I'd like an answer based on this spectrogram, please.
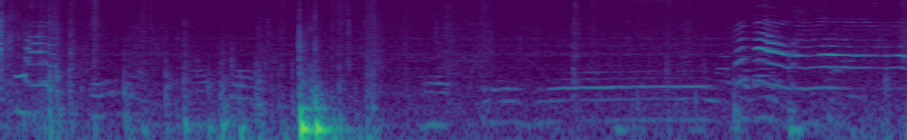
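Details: A domestic cat eating cat grass indoors, with thumps and chewing, then a long, steady, low meow, followed by a higher, bent, plaintive meow near the end.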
